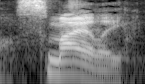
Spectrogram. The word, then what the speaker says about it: Smillie: First of all, Smillie, that's how you pronounce it.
